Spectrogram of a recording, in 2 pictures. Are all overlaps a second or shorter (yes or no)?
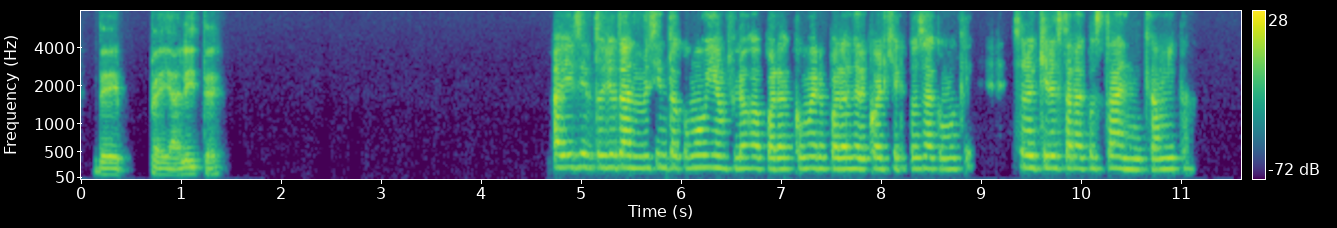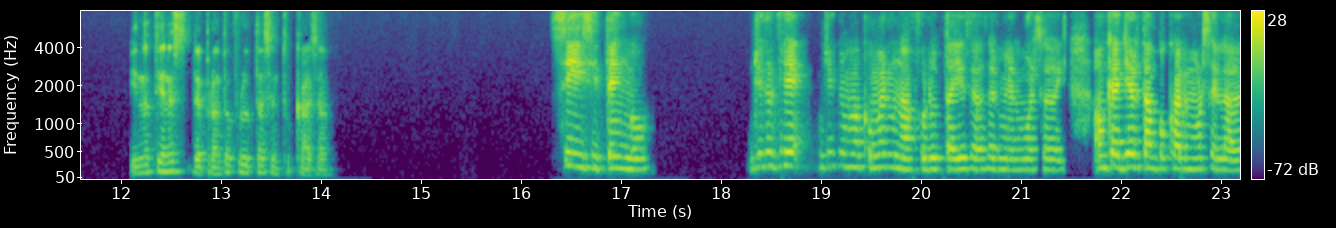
yes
